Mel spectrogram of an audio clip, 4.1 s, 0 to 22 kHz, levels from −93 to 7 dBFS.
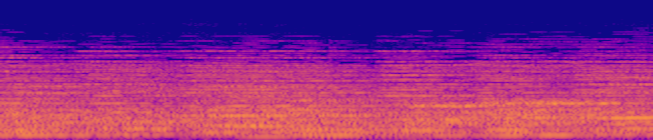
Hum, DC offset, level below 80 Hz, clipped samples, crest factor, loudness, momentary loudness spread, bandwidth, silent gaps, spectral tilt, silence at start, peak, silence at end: none; under 0.1%; -48 dBFS; under 0.1%; 12 dB; -23 LUFS; 3 LU; 9.4 kHz; none; -5.5 dB/octave; 0 s; -10 dBFS; 0 s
